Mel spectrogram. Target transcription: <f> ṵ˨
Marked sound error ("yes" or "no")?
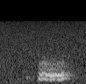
yes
